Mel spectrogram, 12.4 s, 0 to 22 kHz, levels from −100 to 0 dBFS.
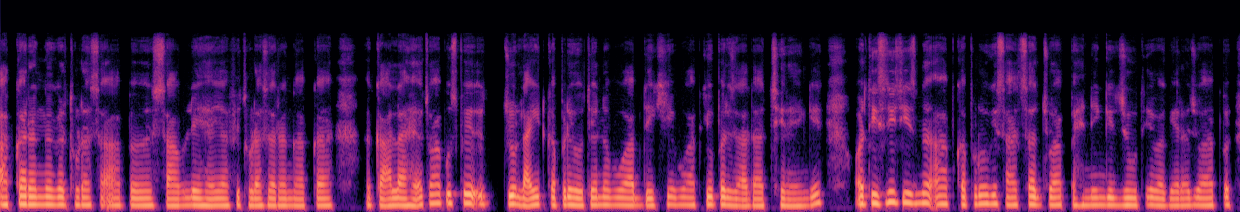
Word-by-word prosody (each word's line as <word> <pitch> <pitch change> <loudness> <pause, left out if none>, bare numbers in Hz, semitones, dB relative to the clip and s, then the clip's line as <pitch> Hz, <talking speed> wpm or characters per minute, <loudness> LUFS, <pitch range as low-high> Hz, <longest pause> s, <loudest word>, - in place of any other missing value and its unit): आपका 150 +1 +2
रंग 150 -1 +3
अगर 145 0 +3
थोड़ा-सा 140 -1 -2
आप 135 -1 -4 0.3
साँवले 130 +1 0
हैं 130 -1 +2
या 130 0 +2
फिर 135 +1 -5
थोड़ा-सा 130 0 +1
रंग 130 0 -1
आपका 130 +1 -3 0.5
अ, - - +1
काला 130 +1 +2
है, 130 +1 +1
तो 170 +3 -3
आप 175 0 -1
उसपे 175 0 +2 0.3
जो 155 - +6
लाइट 140 +1 +2
कपड़े 140 +1 +2
होते 135 0 +2
हैं 140 - +1
ना, 145 - +2
वो 140 0 -1
आप 130 -1 +1
देखिए 130 +3 -1
वो 140 0 -3
आपके 140 +1 -1
ऊपर 145 0 +2
ज़्यादा 125 -1 0
अच्छे 130 +1 -3
रहेंगे। 130 +7 -1 0.3
और 155 - +3
तीसरी 175 +3 +3
चीज़ 180 -2 +1
ना 180 - +3
आप 155 - 0
कपड़ों 155 +2 0
के 160 - +2
साथ-साथ 145 -1 0
जो 145 - +2
आप 140 0 0
पहनेंगे 140 +1 -1
जूते 135 +1 0
वगैरह, 130 0 -1
जो 135 +1 -1
आप 135 +1 -2
140 Hz, 230 wpm, -23 LUFS, 130-145 Hz, 0.5 s, जो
